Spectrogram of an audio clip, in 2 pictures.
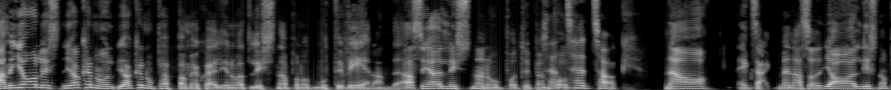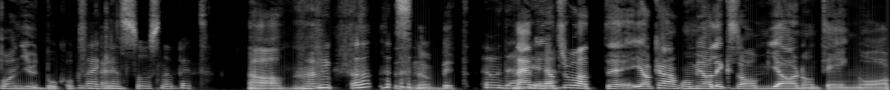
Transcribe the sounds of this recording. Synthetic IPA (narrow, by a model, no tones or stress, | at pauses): amɛnjɑːlʏsnjɑːɡ̚kʰanːuːɡjɑːɡ̚kʰanːuːɡ̚pʰɛpːamɛjɧɛlvjeːnɔmat̪lʏsnapʰɔnɔt̪mʊt̪ɪveːɾa̰nd̪ə̰ʔa̰lsɔjɑːlʏsnaɳuːɡ̚pʰɔt̪ʰyːpɛnʰɔɛd̪̚t̪ʰɑ̰ːk | ɑː | ʔɛksa̰k̚t̪mɛnalsɔjɑːɡlʏsnaɾpʰɔɛnjʉ̟ːd̪̚buːkʰɔksɔvæɾlɪənsɔsnɵbɪt̪ | ɑː | snɵbːɪt̪ | d̪nɛɪmɛnjɑːɡt̪ʰɾuːɾat̪jɑːɡ̚kʰanɔmjɑːɡlɪksɔmjœːɳɔnt̪ʰɪŋːɔ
